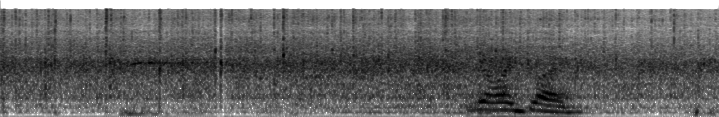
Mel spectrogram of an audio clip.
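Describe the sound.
An audience gives sustained applause to thank the speaker after a seminar talk, a steady dense clatter of many hands clapping, with a brief spoken remark rising above it near the end.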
